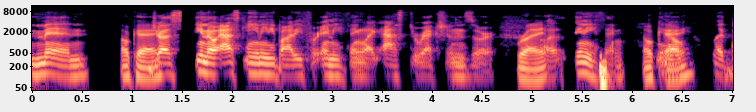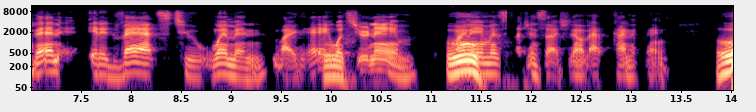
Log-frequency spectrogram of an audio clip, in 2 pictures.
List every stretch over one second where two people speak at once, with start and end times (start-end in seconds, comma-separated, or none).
none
